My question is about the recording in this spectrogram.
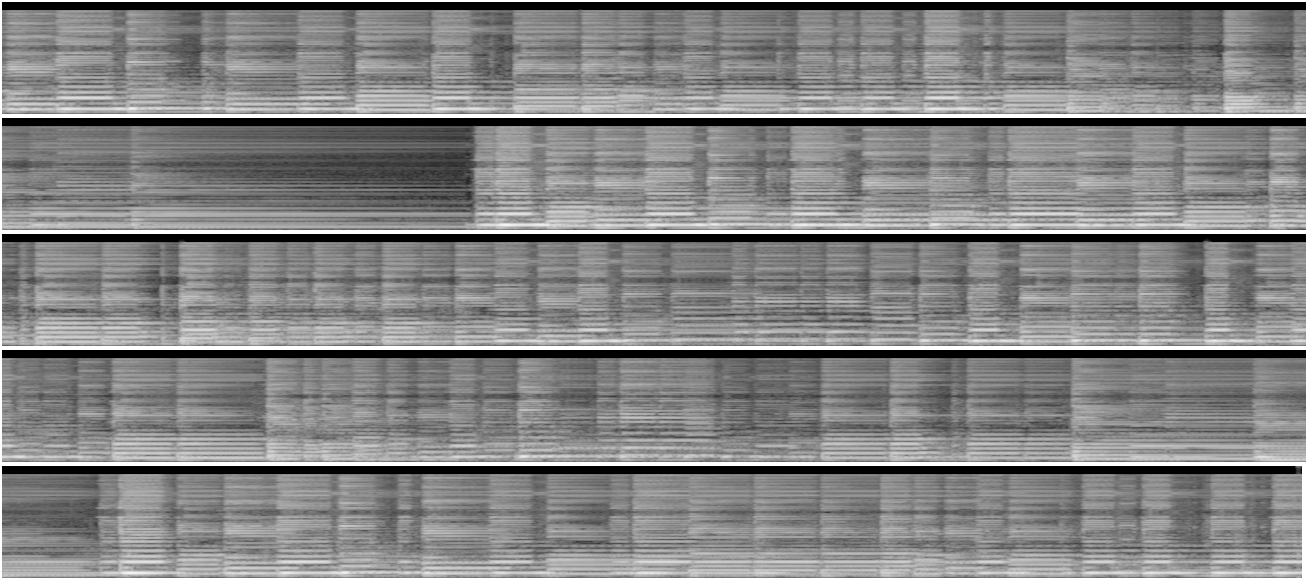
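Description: Solo acoustic guitar playing an instrumental passage, picked melody notes over a bass line. The playing dies away between about six and nine seconds in, then starts again with a loud chord. Another strong chord comes near the end.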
